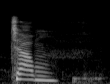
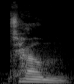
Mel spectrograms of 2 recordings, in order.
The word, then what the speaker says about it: chồng: Chồng, Chồng, chồng, chồng, chồng, chồng. This is pronounced with a falling tone.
